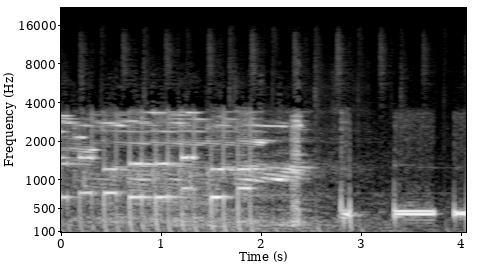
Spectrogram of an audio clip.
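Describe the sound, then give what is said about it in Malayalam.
Telephone tones on an outgoing call: a quick electronic melody of many short notes, then a few brief beeps and two steady, loud tones near the end. “നമ്മളുടെ സ്വന്തം ഫോണിലൊന്ന് വിളിച്ചോക്കാം.”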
